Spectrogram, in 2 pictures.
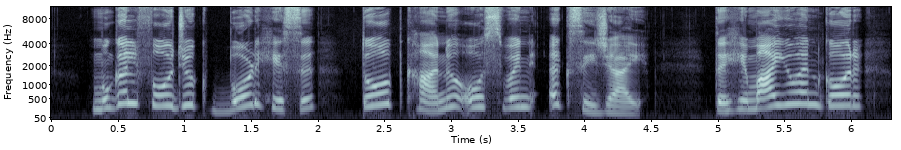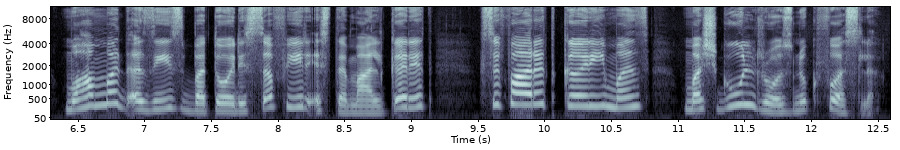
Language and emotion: Kashmiri, neutral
